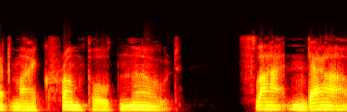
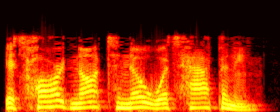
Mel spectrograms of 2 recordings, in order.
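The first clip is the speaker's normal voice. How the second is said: higher-pitched hurt protest; angry; 7 semitones higher than usual. A narrator's reading. Kid confronting parents left in the dark, angry. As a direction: complain crossly in a raised pitch. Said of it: "I sounded so angry".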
